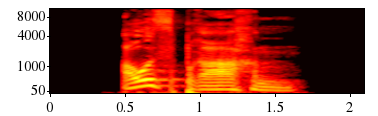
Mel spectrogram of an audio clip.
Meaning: first/third-person plural dependent preterite of ausbrechen
- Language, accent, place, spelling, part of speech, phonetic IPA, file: German, Germany, Berlin, ausbrachen, verb, [ˈaʊ̯sˌbʁaːxn̩], De-ausbrachen.ogg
